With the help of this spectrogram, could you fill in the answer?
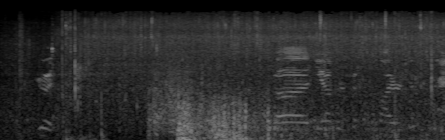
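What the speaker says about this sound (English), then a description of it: "No, it's in a storm right now," Thunderstorm with rain in the pirate game Sea of Thieves: a low rumble of thunder swells in the middle and fades, over a steady wash of rain and wind around the ship, with some game sounds on top.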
